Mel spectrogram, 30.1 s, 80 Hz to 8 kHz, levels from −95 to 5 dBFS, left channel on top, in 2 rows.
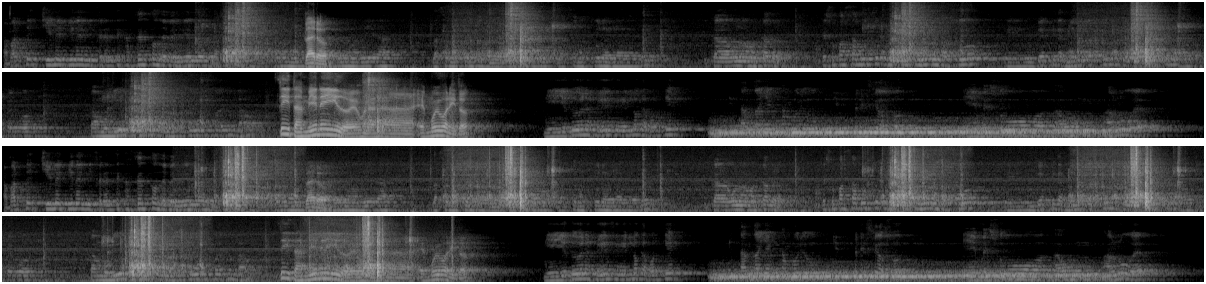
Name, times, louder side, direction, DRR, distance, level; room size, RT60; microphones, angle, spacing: voice 1, 0.0-4.8 5.4-8.1 8.9-9.8 10.2-12.2 12.5-15.4 16.1-18.1 21.8-23.4 24.2-26.3 27.0-29.3, equal, 30° right, 1 dB, 1.2 m, -53 dB
sound 1, 2.4-3.8 5.1-7.0 8.0-8.2 9.9-10.2 10.7-12.1 12.9-13.0 13.3-14.8 15.5-15.7 16.1-17.6 18.3-18.4 18.7-20.2 20.6-20.7, right 11 dB, 60° right, 0.3 m, -38 dB
voice 2, 3.8-4.1 18.5-20.9, left 7 dB, 70° left, 13 dB, 0.4 m, -39 dB
sound 2, 23.8-28.9, left 1 dB, 25° left, 1.9 m, -45 dB
8.6 x 7.2 x 5.4 m, 1.4 s
head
